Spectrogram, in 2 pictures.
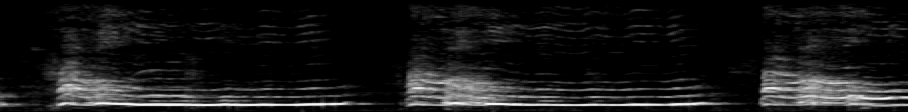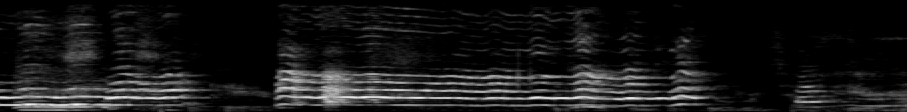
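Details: A pet dog howls along with a young niece and nephew who start howling as soon as they see him: long, drawn-out, steady tones in four sustained bouts of roughly two seconds with short gaps, mixed with the children's own howling voices.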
